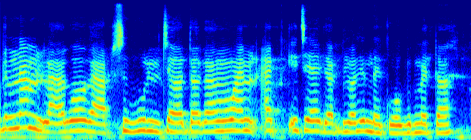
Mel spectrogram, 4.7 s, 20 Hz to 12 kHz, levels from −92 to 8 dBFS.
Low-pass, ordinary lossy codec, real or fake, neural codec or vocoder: 10.8 kHz; none; fake; codec, 44.1 kHz, 2.6 kbps, SNAC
